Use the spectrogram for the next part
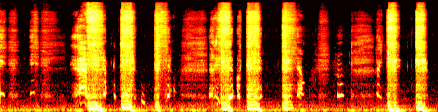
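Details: Acted, announced sneezing fit; the speaker apologises, says the nose tickles and suspects an allergy: about seven loud sneezes, each with a sharp in-breath first, with gasps and soft voice between them, over music.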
